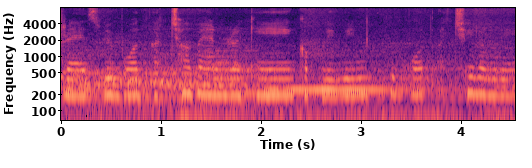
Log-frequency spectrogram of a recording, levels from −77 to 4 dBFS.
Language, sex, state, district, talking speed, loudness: Hindi, female, Uttarakhand, Tehri Garhwal, 210 wpm, -18 LUFS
